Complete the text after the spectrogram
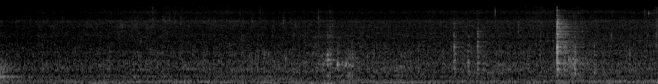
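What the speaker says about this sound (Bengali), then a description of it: "আর বাদবাকিগুলো এভাবেই ভেজে নেব।" Veg mini Mughlai parathas fry in oil in a pan with a quiet, steady sizzle. Soft scattered clicks come through, then one sharper tap near the end.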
